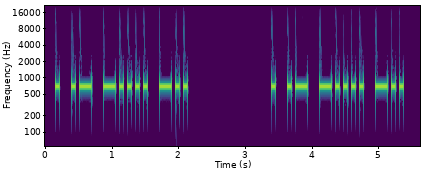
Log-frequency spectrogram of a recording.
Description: Morse code, heard as a keyed tone, about 20 wpm, 700 Hz. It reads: EA6D EA6D
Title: DXCC-100 Call Signs - 4 Characters - Repeated 3x - 20wpm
